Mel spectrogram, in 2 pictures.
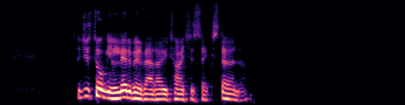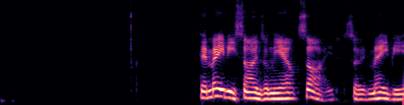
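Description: A man speaks calmly in short phrases, heard through an online call microphone.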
